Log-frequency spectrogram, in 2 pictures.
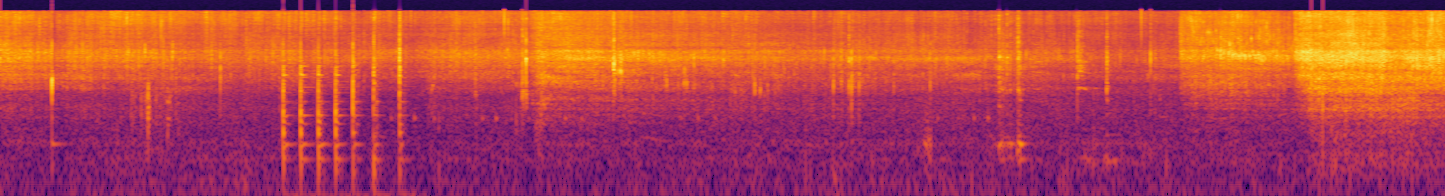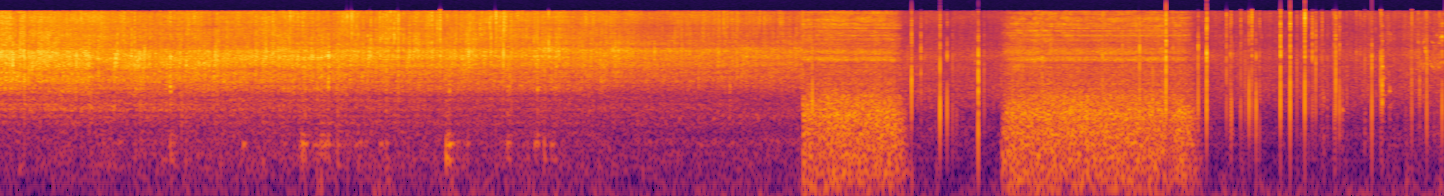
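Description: Sausages and eggs sizzling in a frying pan over a campfire. A quick run of ringing clicks comes about three seconds in. The sizzle grows louder and brighter about halfway through, and two loud rushing bursts come near the end.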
